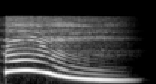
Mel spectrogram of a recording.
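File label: Vox Think, voices heroes English; kingsraid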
